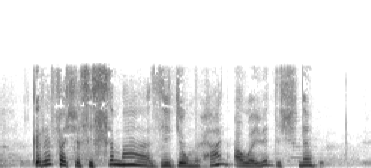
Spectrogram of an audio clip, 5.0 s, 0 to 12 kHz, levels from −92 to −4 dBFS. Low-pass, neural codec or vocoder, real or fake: 7.2 kHz; none; real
